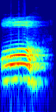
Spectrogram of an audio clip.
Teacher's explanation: عربی میں ان کا نام ہے حروف لہویہ، اور قاف زبان کی جڑ تالو کا نرم حصہ، کاف زبان کی جڑ تالو کا سخت حصہ۔ جب آپ کو ایسا محسوس ہونے لگے کہ آپ کی زبان اوپر اٹھ کے نرم حصے میں ٹچ ہوئی، تب آپ کا قاف 100% ادا ہو گیا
